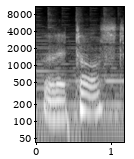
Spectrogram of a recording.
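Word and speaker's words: litost: quote le toast is an untransatable check word. Its first syllable which is long and stressed sounds like the whale of an abandoned dog.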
